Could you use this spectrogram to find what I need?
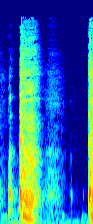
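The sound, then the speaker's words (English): A loud, wet, chesty cough bursts out, followed by a quieter rasping breath, then another harsh cough begins at the end. No talking. “Oh, that's a chesty cough.”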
